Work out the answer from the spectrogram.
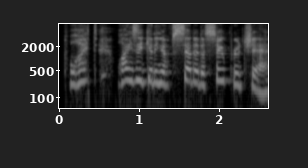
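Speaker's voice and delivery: high-pitched, puzzled, clueless confusion. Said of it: "Somebody who can't read sarcasm will totally be like".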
